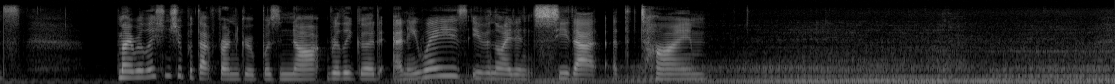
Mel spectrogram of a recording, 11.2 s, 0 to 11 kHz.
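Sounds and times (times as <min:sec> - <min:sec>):
speech: 0:00.0 - 0:00.2, 0:01.2 - 0:07.2
heavy truck engine rumbling while passing by: 0:03.9 - 0:11.1.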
